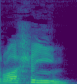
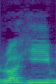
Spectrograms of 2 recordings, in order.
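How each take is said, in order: First: "Rahim" with rounded ra and clear ee; full RA, active HIM. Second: "Rahim" with a short, thin first vowel; empty-mouth ra in "Rahim". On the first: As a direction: fill the mouth on "Rahim", then a tight i. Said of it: "You're praying Rahim". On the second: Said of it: "You're not praying Rahim". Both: Shown as a demonstration.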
